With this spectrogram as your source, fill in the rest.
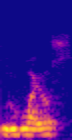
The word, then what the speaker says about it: uruguayos: Okay, G plus U is G, So Uruguayos. this is the country's name, so that pronunciation doesn't change.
